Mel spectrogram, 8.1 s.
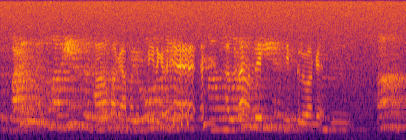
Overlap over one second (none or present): present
